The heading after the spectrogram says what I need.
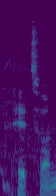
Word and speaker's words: piton: I'm assuming it's pronounced piton anyway, rather than like python.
